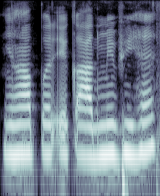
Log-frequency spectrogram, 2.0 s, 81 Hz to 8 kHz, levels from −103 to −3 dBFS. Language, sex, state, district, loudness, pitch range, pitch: Hindi, female, Jharkhand, Palamu, -16 LUFS, 215-220 Hz, 220 Hz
